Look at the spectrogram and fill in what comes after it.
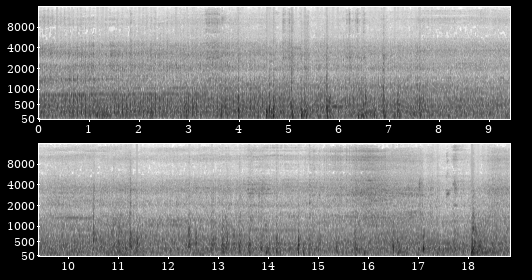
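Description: Moving passenger train: the coaches running with a steady rumble, and the wheels knocking irregularly over rail joints and points.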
